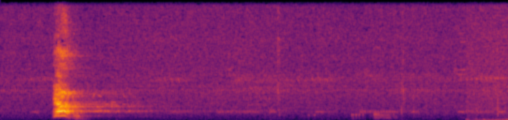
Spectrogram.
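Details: Wild baboon in the African bush giving an alarm call to warn other animals of a predator: a single loud harsh bark, then quiet bush with faint ambient sounds.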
